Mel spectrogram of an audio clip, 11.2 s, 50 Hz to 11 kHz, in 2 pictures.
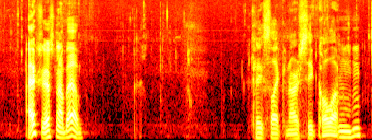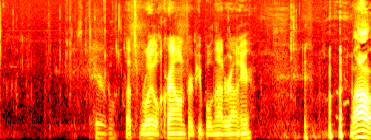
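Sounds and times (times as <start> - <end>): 
chewing a cola-flavored chewy candy: 0.0 - 7.8, 9.4 - 10.5
speech: 0.4 - 1.3, 3.8 - 5.6, 7.0 - 9.4, 10.1 - 10.3, 10.9 - 11.1.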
